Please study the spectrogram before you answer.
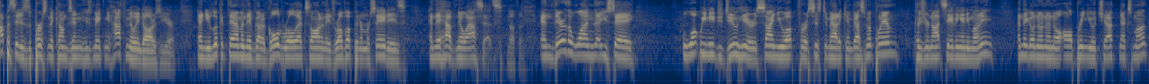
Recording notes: Live From FinCon '17. A few lucky listeners in our live audience.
